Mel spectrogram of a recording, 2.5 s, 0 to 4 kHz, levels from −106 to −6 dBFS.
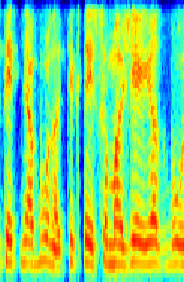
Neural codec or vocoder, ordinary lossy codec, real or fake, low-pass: none; Opus, 32 kbps; real; 3.6 kHz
